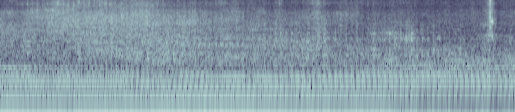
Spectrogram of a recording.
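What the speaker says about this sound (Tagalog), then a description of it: "Kaso lang may dumadaan ng mga sasakyan." Vehicles pass on a windy road with a loud, steady engine roar close to the microphone. It stays continuous, with a brief sharp click near the end and no speech.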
